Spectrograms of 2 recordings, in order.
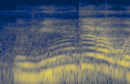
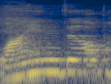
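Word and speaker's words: wind-up: 윈드라고 읽으시면 안 되고 바람 아니고 야구 좋아하시는 분들은 알 거 같은데 와인드업 하면서 이렇게 와인드라는 단어인데 이거 혹시 알아요?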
